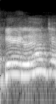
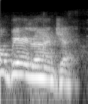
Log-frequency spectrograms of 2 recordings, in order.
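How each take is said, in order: First: The opening vowel 'U' is dropped. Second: The opening vowel 'U' is pronounced. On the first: This is how people from Minas Gerais say it. "Aí é Berlândia" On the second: This is the standard form locals do not use. "Minas Gerais não fala que é, não fala Uberlândia"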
